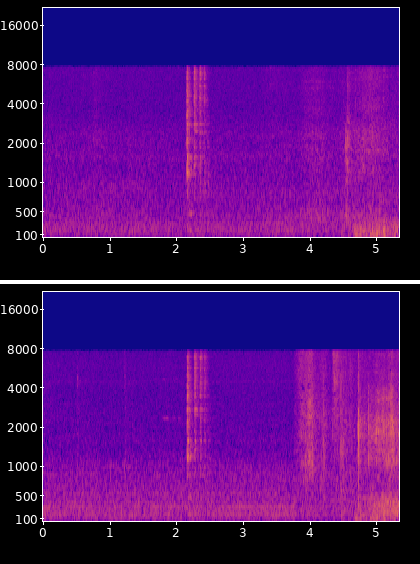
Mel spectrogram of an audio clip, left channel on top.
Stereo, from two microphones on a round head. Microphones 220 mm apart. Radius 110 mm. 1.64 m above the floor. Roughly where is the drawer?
No drawer in this recording.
